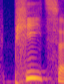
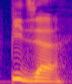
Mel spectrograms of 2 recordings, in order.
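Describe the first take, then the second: First: It is said with an English accent. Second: It is said with a French accent. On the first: "in inglese" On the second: "in francese"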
